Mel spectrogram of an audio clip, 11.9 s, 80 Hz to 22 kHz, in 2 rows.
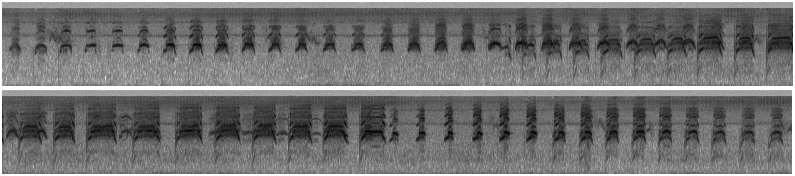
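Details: Osprey pair at their nest in Charlo, Montana, nest camera, late afternoon of 26 July 2018: a prolonged, insistent series of loud whistled chirps, several per second, swelling into a dense excited burst midway before settling into an even rhythm.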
